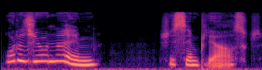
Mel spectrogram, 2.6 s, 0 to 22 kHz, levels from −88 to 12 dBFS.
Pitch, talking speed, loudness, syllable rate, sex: 305 Hz, 160 wpm, -15 LUFS, 4.6 syllables/s, female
